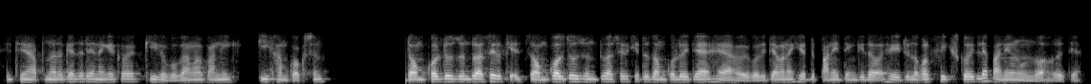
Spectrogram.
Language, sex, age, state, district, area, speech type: Assamese, male, 30-45, Assam, Sonitpur, rural, conversation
